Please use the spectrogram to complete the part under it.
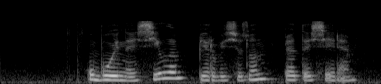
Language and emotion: Russian, neutral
